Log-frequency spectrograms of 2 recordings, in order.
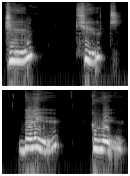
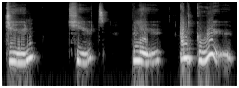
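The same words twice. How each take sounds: First: Each word said alone and stretched, with a pause after it; isolated listening words, each oo drawn out; words said one by one. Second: The same words joined in one list, lifting on "and"; said together as a list. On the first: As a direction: let each word ring out alone, leaning on the long oo. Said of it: "tell me what you can hear". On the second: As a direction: run June, cute, blue and grew as one list. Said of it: "now let's say them together". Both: Shown as a demonstration.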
